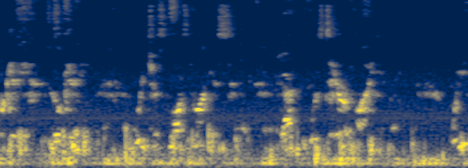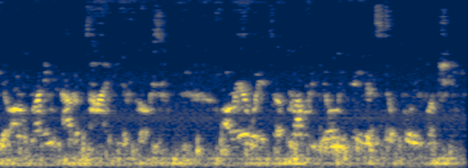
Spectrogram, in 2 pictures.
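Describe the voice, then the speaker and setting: A man's voice: very high voice, wildly swooping pitch, moderate pace, full character voice. Casting: male actor as grave, alarmed emergency radio host for a drama, urgent, echoey and far from the mic. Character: alarmed radio news host during apocalyptic outbreak. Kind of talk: radio drama news broadcast. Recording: very noisy, echoey, distant radio broadcast.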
